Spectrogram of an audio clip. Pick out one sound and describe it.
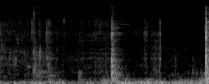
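Water pours from a plastic jug.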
